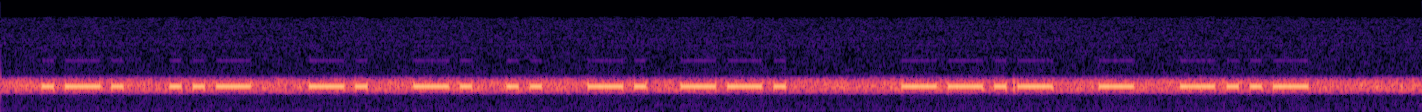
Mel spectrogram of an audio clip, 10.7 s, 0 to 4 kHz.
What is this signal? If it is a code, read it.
Morse code, heard as a keyed tone, about 14 wpm, 540 Hz. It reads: RUNNING QTX
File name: GW3UEP / GW4HXO 40mWRF 42mls 24Jly2012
